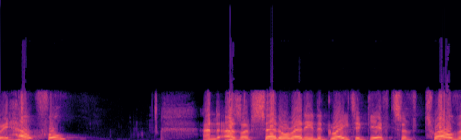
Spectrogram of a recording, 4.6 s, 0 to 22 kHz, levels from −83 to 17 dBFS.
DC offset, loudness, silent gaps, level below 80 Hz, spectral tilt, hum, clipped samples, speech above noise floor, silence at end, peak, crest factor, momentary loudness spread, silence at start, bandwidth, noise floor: under 0.1%; -14 LUFS; none; -42 dBFS; -3.5 dB/octave; none; under 0.1%; 46 dB; 0 s; 0 dBFS; 14 dB; 20 LU; 0 s; 10.5 kHz; -59 dBFS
